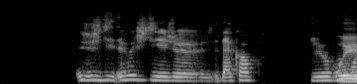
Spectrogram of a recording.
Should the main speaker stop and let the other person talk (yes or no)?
yes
